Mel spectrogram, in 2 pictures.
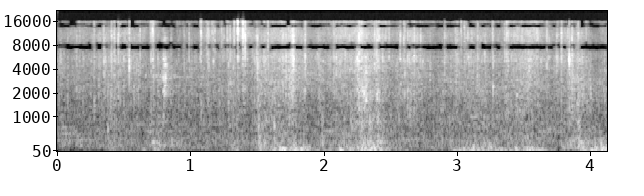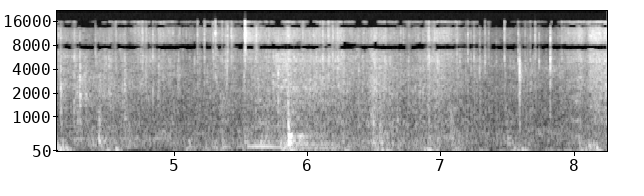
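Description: Clear plastic wrapping crinkling and a cardboard box rustling and scraping as a plastic toy ride-on car is handled and lifted out, with irregular dull knocks and one louder knock about six seconds in.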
